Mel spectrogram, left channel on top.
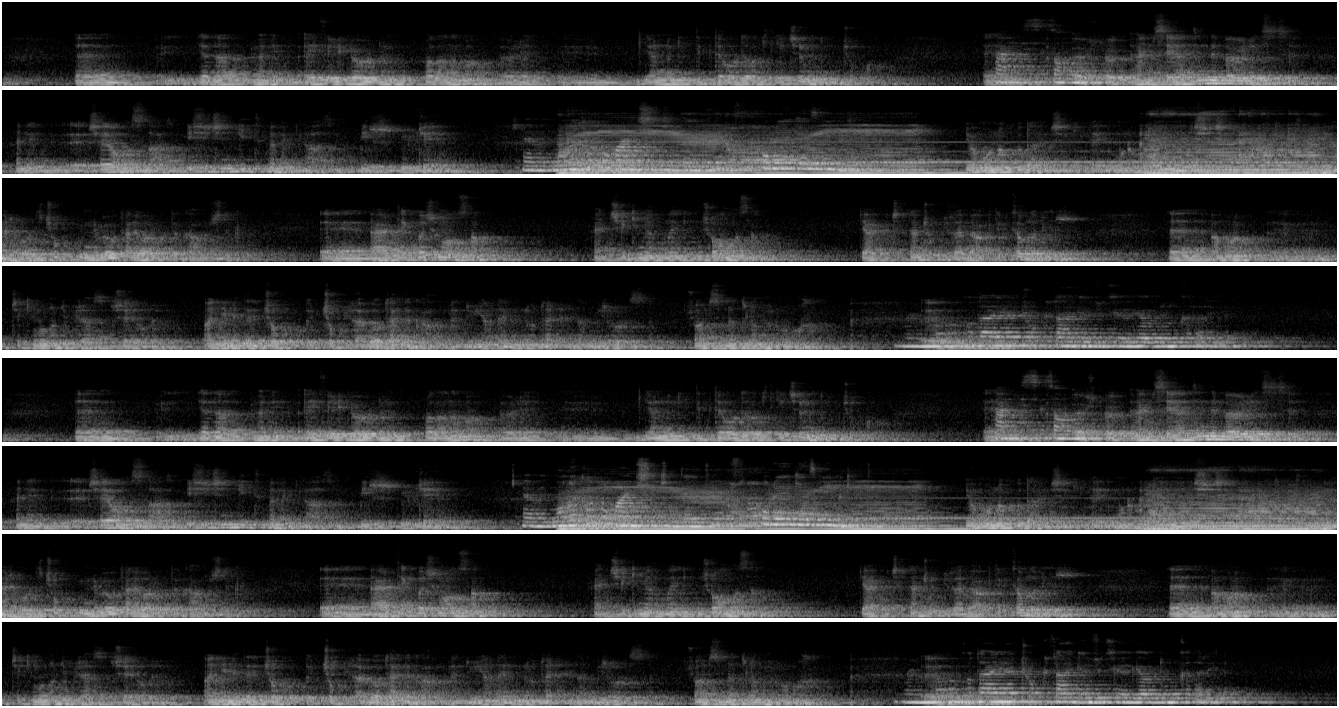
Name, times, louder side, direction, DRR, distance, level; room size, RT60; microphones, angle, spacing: voice 1, 0.7-1.2 1.5-8.6 9.0-9.3 9.8-10.2 10.7-17.8 18.3-18.6 19.0-19.5 23.0-25.7 26.0-29.1 29.9-31.6 32.6-34.3 35.3-41.8 42.1-46.6 46.9-48.2 48.6-50.3, equal, 5° right, -3 dB, 1.9 m, -26 dB
voice 2, 9.9-10.9 18.5-22.2 49.0-52.3, right 2 dB, 80° right, 0 dB, 2.0 m, -21 dB
sound 1, 18.9-26.5, equal, 20° left, 2.6 m, -26 dB
11.5 x 6.5 x 7.3 m, 2.1 s
head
